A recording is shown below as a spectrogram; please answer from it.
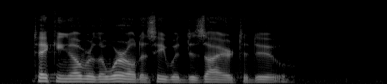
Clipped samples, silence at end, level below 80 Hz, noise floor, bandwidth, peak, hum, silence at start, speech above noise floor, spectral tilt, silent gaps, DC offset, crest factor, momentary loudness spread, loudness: under 0.1%; 1 s; -78 dBFS; -71 dBFS; 17 kHz; -14 dBFS; none; 0.35 s; 35 dB; -5 dB/octave; none; under 0.1%; 24 dB; 9 LU; -36 LUFS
